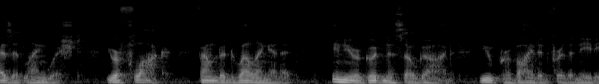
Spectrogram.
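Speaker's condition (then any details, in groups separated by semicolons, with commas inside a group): No condition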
